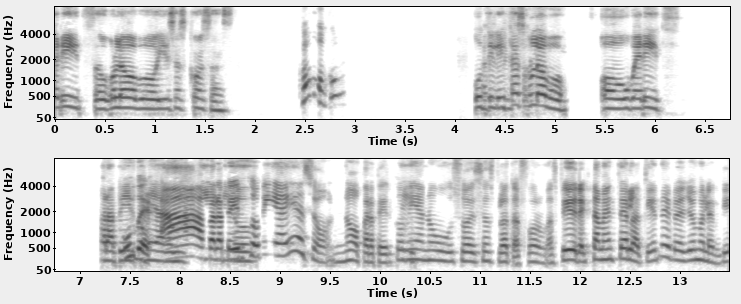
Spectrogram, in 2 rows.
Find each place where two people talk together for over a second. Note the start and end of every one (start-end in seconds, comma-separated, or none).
7.4-8.6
